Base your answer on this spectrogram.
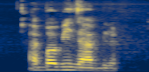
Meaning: plural of abominable
- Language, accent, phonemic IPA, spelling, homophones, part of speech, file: French, Canada, /a.bɔ.mi.nabl/, abominables, abominable, adjective, LL-Q150 (fra)-abominables.wav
